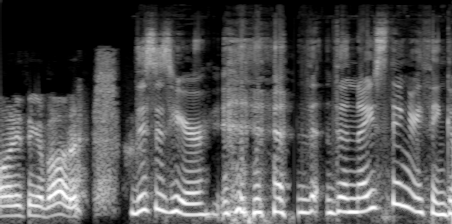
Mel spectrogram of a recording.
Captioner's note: laughing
